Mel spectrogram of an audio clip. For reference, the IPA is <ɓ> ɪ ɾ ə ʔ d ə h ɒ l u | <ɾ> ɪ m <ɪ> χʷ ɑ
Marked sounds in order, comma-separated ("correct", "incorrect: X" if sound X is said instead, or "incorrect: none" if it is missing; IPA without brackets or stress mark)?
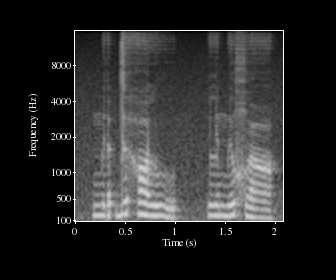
incorrect: m, incorrect: l, correct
